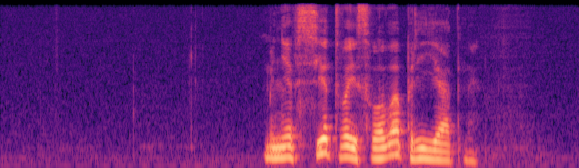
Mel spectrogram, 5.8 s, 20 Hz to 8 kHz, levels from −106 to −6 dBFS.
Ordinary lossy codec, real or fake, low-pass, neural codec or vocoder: none; real; 7.2 kHz; none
